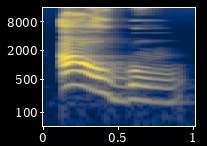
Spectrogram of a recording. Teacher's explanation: nós temos uma paroxítona porque a sílaba tônica está na penúltima posição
